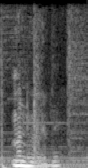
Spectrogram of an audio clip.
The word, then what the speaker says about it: Manuele: And he's like, it's fine if you say Manuel. I'm like, no. No, it's not. – So how do you actually pronounce it? – Manuele. – Manuele.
